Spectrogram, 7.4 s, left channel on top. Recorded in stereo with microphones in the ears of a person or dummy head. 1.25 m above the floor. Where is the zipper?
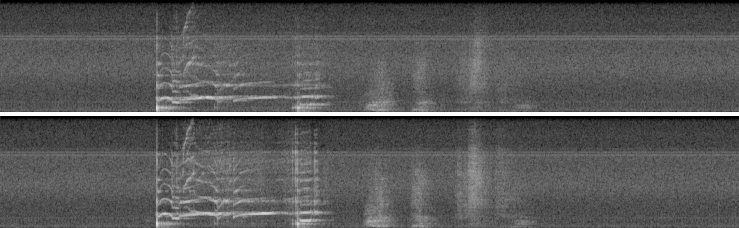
60° right (ahead or behind), 9.5 m.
